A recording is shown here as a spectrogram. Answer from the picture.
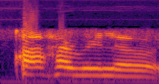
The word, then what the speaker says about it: Pajarillo: And how do you pronounce it? It's a Pajarillo Verde? – Pajarillo, yeah.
